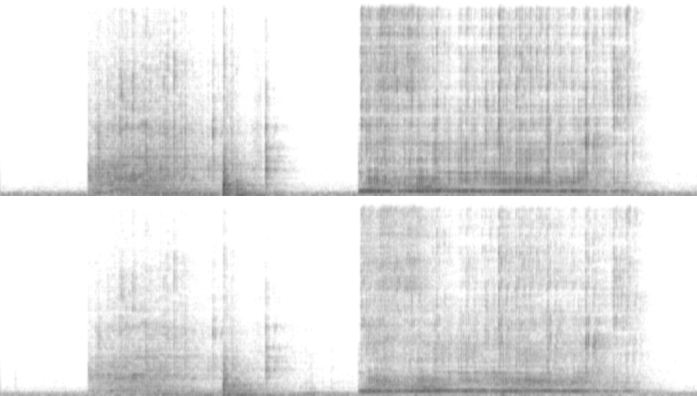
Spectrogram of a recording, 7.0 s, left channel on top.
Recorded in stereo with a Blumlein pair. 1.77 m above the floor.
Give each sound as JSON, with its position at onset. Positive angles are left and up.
{"t": 0.9, "sound": "a sliding door", "azimuth_deg": 65, "distance_m": 1.1}
{"t": 3.6, "sound": "a splash", "azimuth_deg": 70, "distance_m": 3.0}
